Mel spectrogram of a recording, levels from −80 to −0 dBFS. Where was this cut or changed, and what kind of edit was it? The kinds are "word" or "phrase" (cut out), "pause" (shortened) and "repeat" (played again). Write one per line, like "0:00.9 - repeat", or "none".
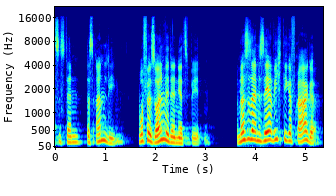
none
